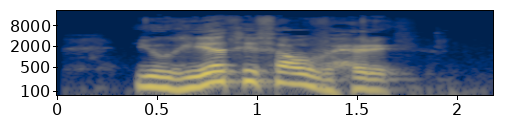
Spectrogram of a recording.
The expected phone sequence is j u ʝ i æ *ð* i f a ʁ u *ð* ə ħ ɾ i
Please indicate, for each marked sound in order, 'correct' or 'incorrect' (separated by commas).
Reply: incorrect, incorrect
